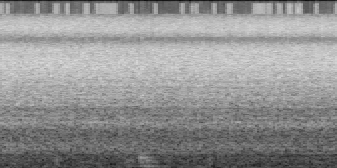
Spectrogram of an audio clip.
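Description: Ingredients for coconut milk rice fry in a hot pan, making a loud, continuous sizzling hiss close up, with no talking.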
